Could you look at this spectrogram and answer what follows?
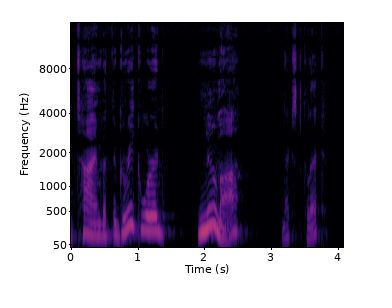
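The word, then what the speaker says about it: πνεῦμα: but the Greek word Numa next click pronounced with a silent p i put the Greek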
